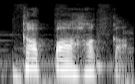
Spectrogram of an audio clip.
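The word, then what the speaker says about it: kapa haka: Kaa ha K so if you can focus more on The Vow sounds being consistent ah I think you can really start to be able to pull that word together and say it properly Kaa haka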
